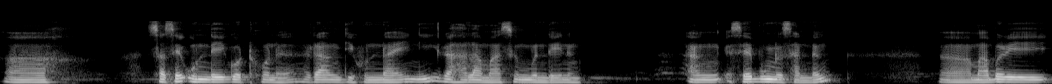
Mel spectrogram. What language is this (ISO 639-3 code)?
brx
